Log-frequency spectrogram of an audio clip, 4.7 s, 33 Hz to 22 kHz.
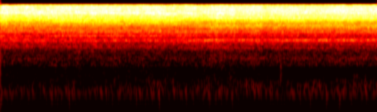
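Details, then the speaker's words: Ford 6.0 diesel, no-start when hot, engine hot (160–170 degrees) with valve cover off, shop-air leak test: constant sharp hiss with little engine noise; high-pressure oil leaking at number 7 injector, seals damaged, retaining ring missing. "What I end up finding on the injector back here on number 7, once I pulled it out, you can see the seals damaged and no more retaining ring."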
